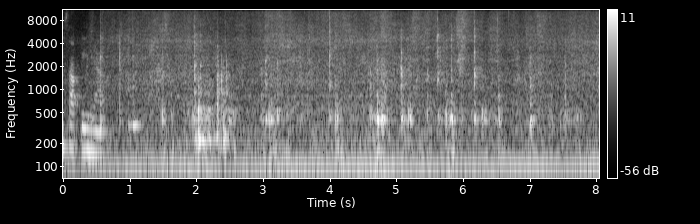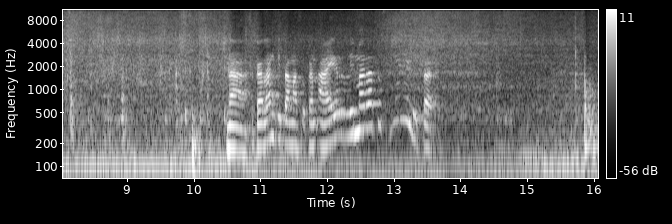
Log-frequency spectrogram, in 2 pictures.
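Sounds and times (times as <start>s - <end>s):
meat sizzling in hot oil: 0.4s - 16.0s.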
